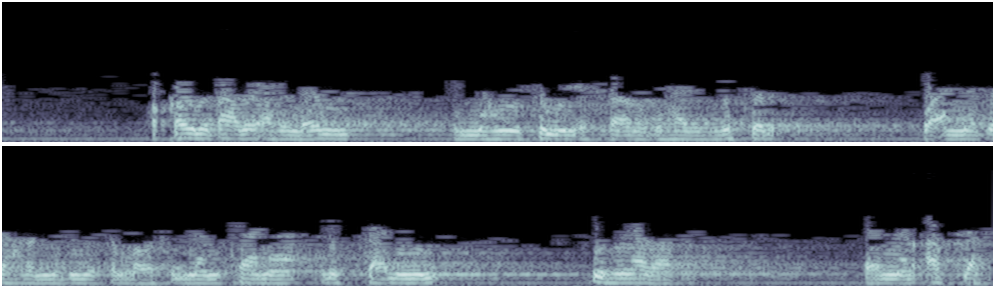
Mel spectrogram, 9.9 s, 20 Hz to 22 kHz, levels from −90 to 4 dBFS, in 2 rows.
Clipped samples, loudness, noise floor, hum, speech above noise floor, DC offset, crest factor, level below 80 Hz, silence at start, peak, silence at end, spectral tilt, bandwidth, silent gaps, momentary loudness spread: under 0.1%; -18 LUFS; -39 dBFS; none; 23 dB; under 0.1%; 14 dB; -46 dBFS; 0 s; -4 dBFS; 0 s; -15 dB/octave; 2.7 kHz; none; 14 LU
